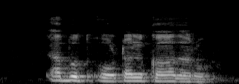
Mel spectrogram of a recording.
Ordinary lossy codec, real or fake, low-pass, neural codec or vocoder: AAC, 48 kbps; real; 9.9 kHz; none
